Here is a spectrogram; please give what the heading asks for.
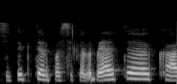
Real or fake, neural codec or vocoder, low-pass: real; none; 7.2 kHz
